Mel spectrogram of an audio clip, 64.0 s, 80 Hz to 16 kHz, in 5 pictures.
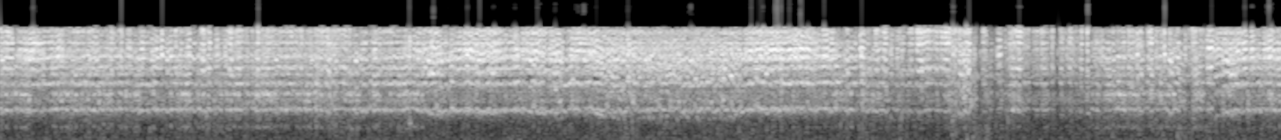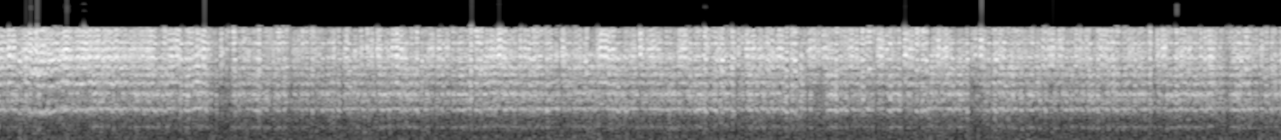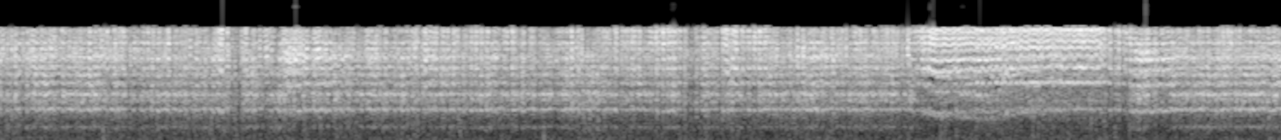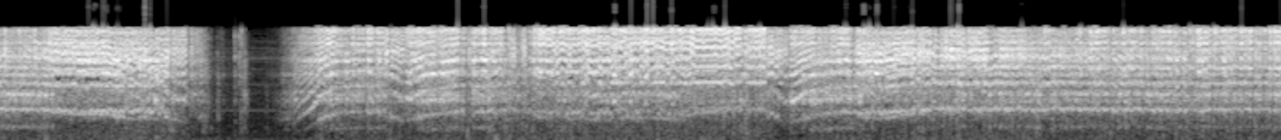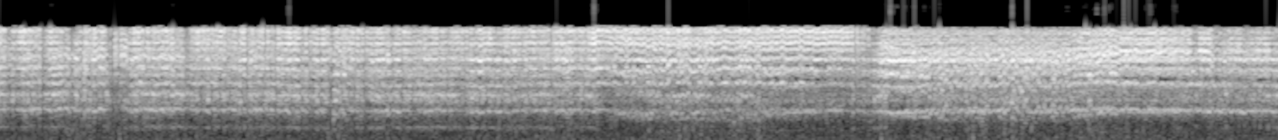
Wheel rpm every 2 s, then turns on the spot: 230, 230, 220, 210, 230, 230, 230, 230, 230, 240, 230, 230, 230, 230, 230, 230, 230, 220, 230, 210, 60, 200, 200, 190, 230, 230, 230, 220, 220, 210, 200, 220.
none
